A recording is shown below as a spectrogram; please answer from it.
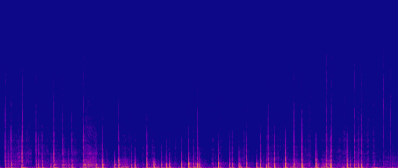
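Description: A plastic earbuds case is tapped rapidly with the nails, giving a steady stream of quick, dry clicks and soft knocks. Each tap is short with a dull, low-weighted body and dies away at once with no ring.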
